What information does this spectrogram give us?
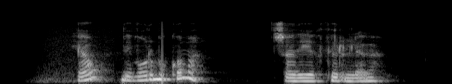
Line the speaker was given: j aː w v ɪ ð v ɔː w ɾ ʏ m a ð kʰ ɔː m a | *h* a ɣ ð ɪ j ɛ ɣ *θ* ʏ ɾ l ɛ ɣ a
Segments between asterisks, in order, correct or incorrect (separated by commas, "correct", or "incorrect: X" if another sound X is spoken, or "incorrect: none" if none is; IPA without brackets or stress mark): incorrect: s, correct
